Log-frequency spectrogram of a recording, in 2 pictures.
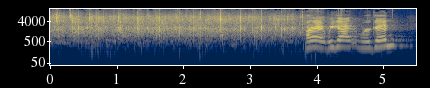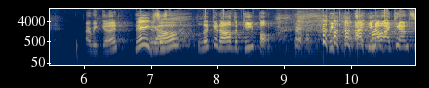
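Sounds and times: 
audience applause: 0:00.0 - 0:04.2
speech: 0:03.8 - 0:05.3, 0:06.0 - 0:10.9
laughter: 0:08.9 - 0:10.9.

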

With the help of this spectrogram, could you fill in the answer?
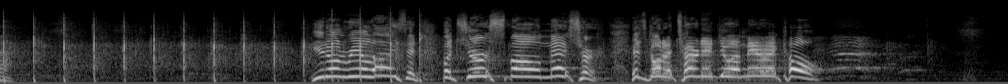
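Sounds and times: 
audience clapping hands in praise: 0:00.0 - 0:05.0
speech: 0:03.1 - 0:08.3.

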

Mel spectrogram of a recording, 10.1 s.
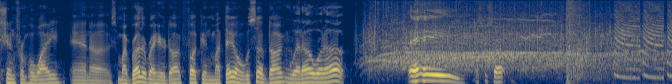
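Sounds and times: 
speech: 0:00.0 - 0:07.7
gunshot sound effect: 0:08.5 - 0:10.0.

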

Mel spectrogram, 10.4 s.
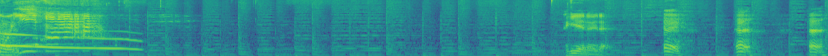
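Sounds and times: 
long high-pitched scream in a song: 0:00.0 - 0:01.8
second fainter cry: 0:00.0 - 0:01.9
driving musical beat: 0:00.0 - 0:10.3
speech: 0:07.1 - 0:07.7, 0:08.3 - 0:08.6, 0:09.2 - 0:10.3.

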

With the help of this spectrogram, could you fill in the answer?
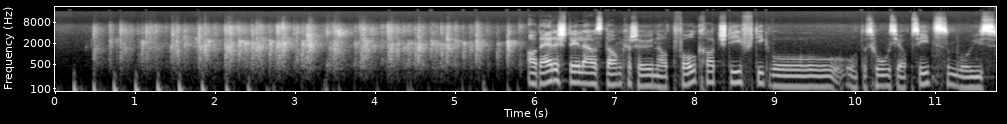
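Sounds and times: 
audience applause: 0:00.5 - 0:05.9
speech: 0:06.0 - 0:11.7.

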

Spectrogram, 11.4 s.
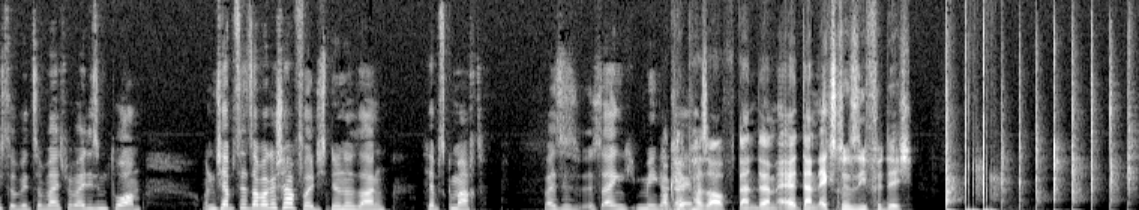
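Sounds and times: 
speech: 0:00.0 - 0:09.2
hand clapping: 0:09.4 - 0:11.3.

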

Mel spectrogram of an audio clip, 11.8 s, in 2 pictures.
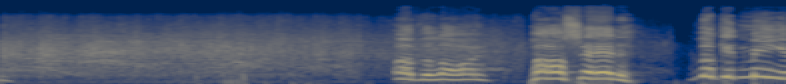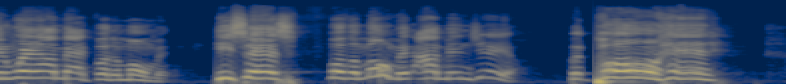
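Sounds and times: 
audience clapping hands: 0:00.0 - 0:05.3
speech: 0:03.0 - 0:11.4.

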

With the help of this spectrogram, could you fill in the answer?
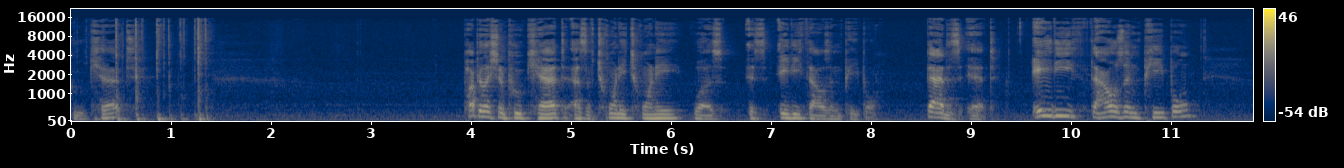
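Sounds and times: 
speech: 0:00.0 - 0:00.8, 0:04.0 - 0:11.8
typing on a computer keyboard during a web search: 0:00.0 - 0:01.5.

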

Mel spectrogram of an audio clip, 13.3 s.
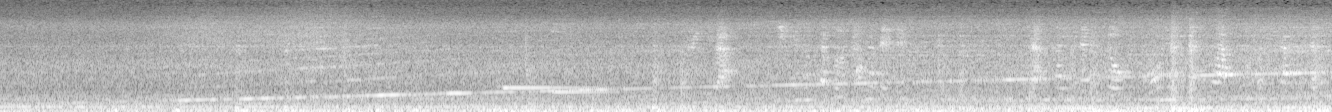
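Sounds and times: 
train rumble from on board: 0:00.0 - 0:13.3
clicks and knocks from the rails: 0:05.2 - 0:13.3.

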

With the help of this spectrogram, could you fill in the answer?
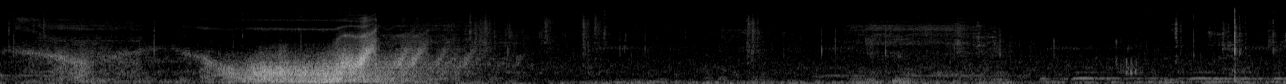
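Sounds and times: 
airy whooshing: 0:00.0 - 0:05.5.

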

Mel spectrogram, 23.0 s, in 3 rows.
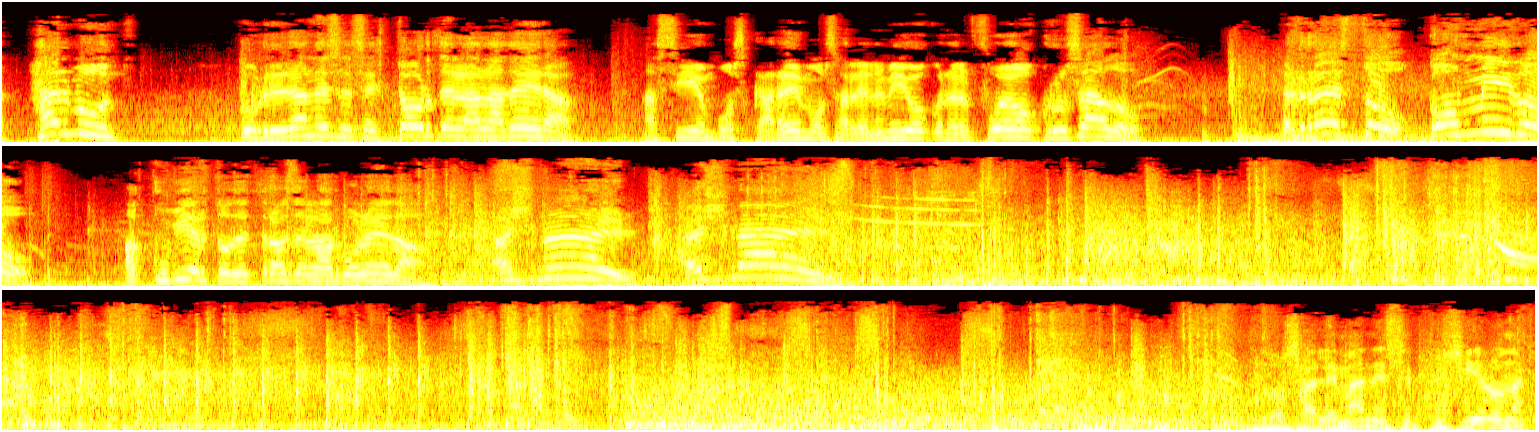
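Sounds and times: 
speech: 0:00.0 - 0:12.2, 0:21.8 - 0:23.0
mortar fire explosions in a barrage: 0:00.4 - 0:23.0.

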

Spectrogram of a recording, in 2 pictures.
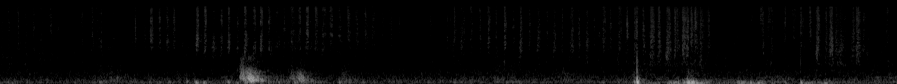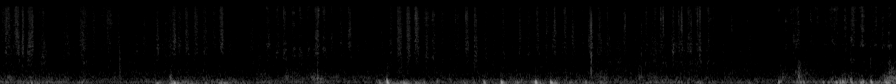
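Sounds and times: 
dry rustling and crackling of hands rubbing: 0:00.0 - 0:17.9
soft low thumps: 0:02.4 - 0:03.2.

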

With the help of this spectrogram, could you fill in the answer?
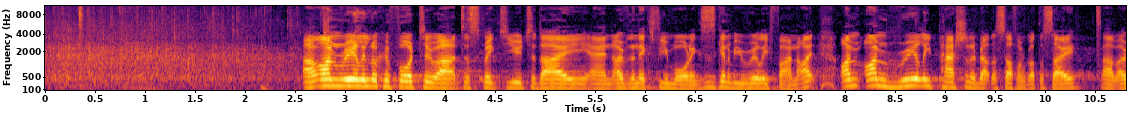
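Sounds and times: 
audience applause: 0:00.0 - 0:02.8
speech: 0:02.6 - 0:10.7.

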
